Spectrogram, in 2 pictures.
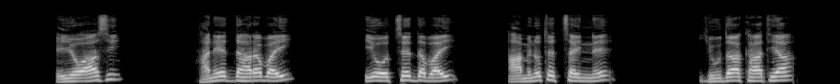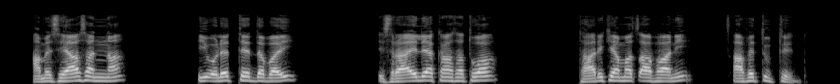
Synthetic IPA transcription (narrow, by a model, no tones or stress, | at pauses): ʔɛjoːaːs̬ɪ | hɐne̞ːd̪ːɐhɐɾɐbɐj | ɪo̞ːt͡sːe̞ːd̪ːɐbɐj | aːmɪnɔt̪ɛt͡sːɐjnːɛ | jʊhʊd̪aːkaːt̪ɪjaː | ɐmɛs̬ɛjaːs̬ɐnːɐ | ɪɔlɛt̪ːe̞ːd̪ːɐbɐj | ɪs̬ɾaːʔelɪjakaːt̪ɐt̪ʊwaː | t̪aːɾɪkɪjamɐt͡sʼaːfaːnɪ | t͡sʼaːfɛt̪ːɪʊt̪ːe̞ːd̪ːɐ̥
